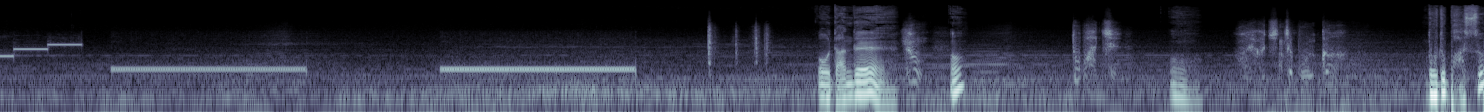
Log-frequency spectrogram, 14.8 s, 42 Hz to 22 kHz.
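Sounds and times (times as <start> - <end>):
rising phone dial beeps: 0.0 - 1.3
phone ringback tones: 0.0 - 3.1, 4.4 - 6.4
speech: 8.2 - 9.8, 11.0 - 12.0, 14.3 - 14.8.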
